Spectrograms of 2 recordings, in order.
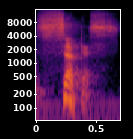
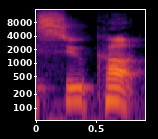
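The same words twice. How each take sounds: First: It is said in an Ashkenazi pronunciation. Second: It is said in a non-Ashkenazi pronunciation.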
